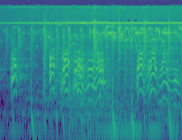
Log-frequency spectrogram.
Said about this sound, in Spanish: Los perros nos llevaron con rapidez a un árbol y estaban ladrando, lo cual nos asustó un poco al pensar que podría estar encima del árbol y vimos una trampa de ciervos.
